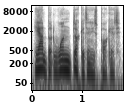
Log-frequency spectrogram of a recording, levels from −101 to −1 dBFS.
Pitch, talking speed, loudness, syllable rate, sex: 110 Hz, 265 wpm, -21 LUFS, 6.4 syllables/s, male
